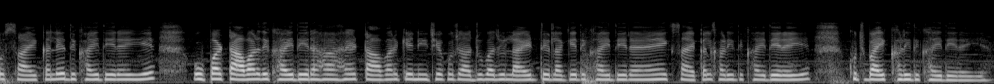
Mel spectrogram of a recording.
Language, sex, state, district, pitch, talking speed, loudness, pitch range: Hindi, female, Bihar, Kishanganj, 230 Hz, 225 wpm, -19 LUFS, 220-235 Hz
